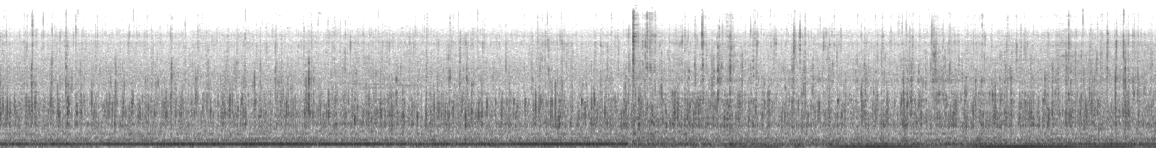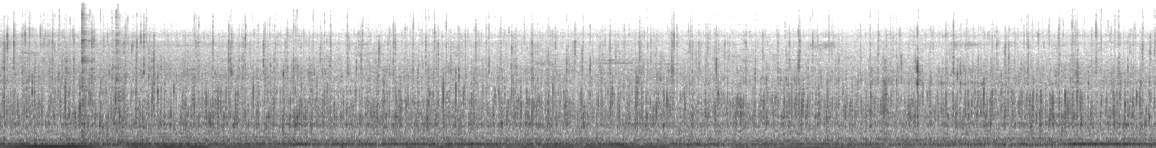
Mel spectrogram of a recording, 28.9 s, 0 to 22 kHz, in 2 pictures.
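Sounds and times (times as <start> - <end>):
stew bubbling in a pot: 0.0 - 28.9.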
